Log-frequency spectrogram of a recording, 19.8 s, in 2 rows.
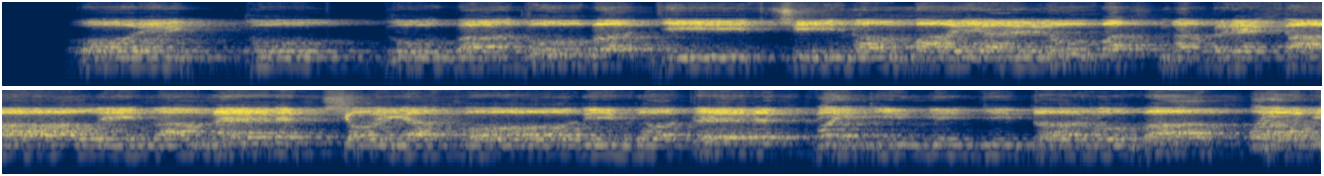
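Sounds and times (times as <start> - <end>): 
male choir singing: 0.5 - 19.7.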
